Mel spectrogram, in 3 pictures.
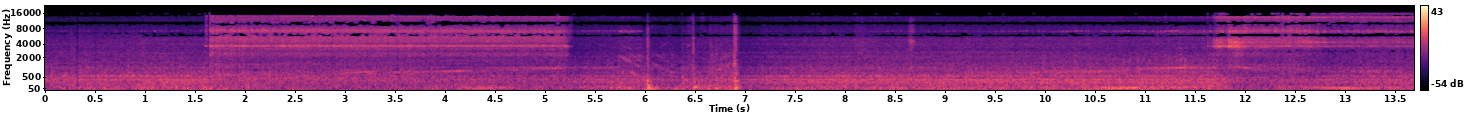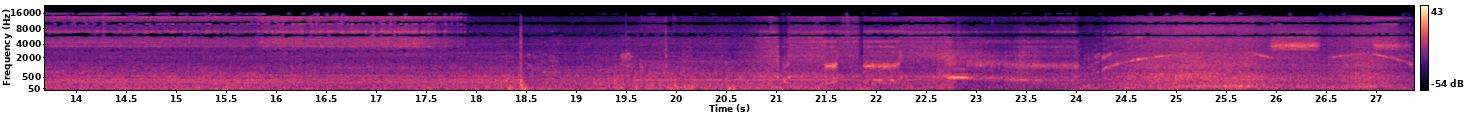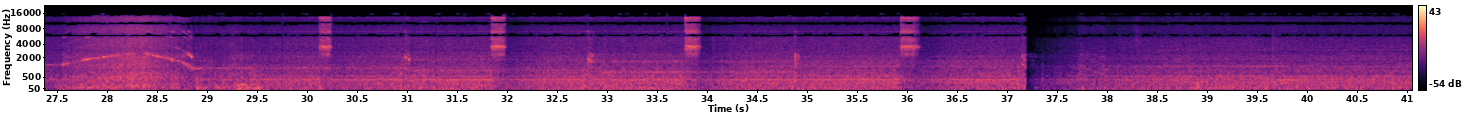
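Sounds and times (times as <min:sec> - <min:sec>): machine whine rising and falling: 0:00.0 - 0:18.1, 0:19.2 - 0:35.8
lathe machining noise: 0:01.5 - 0:05.9, 0:09.9 - 0:18.1, 0:19.3 - 0:28.9.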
